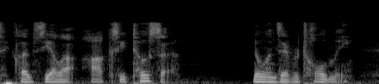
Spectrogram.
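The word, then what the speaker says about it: Klebsiella oxytoca: And so a beer that a cause of hemorrhagic colitis is klebsella oxytoca. And maybe that should be a soft C and it's Klebsella oxytosa.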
